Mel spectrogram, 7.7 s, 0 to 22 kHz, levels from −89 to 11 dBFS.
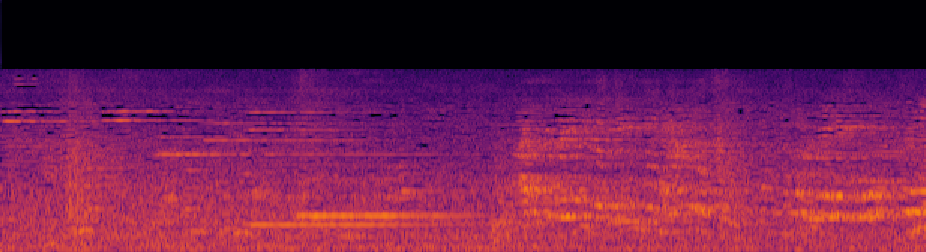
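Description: From start to finish the sound is dull, with nothing above about 7 kHz, and it has a smeared, warbly, fizzy texture. That's likely AAC compression, heavily squeezed. The damage fits a very low bitrate, somewhere around 12 kbps, forcing the low cut-off and coarse quantisation.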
